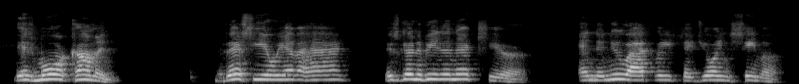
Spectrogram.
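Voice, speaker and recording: Pausing long and often, a man speaks at a high pitch with ordinary pitch variation. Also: moderate pace. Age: 80s+. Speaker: track coach. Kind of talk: interview.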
